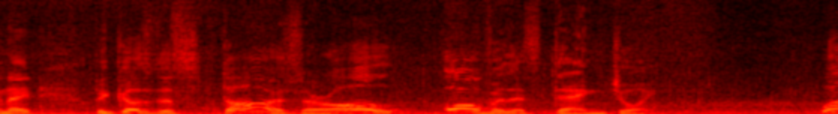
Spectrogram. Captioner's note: wind howling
